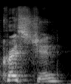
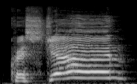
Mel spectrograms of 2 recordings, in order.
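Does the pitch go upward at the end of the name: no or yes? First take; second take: no; yes. First: The name is said plainly, without an upward pitch. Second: The name ends with an upward pitch. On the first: This is the ordinary way to say the name. The speaker calls it wrong. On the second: This is the way the wrestler insists on being called. The speaker calls it right.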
